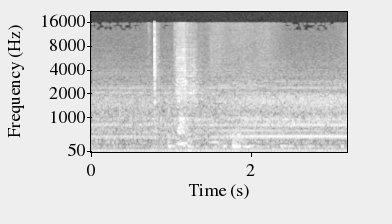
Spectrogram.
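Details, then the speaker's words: Trotec dehumidifier after disassembly and cleaning for growing noise; soft steady fan whir, faint even hum, no rattle or scraping, quieter than when new. "okay it's slightly maybe a little bit echoing but jesus it was never that silent not even when it was new"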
